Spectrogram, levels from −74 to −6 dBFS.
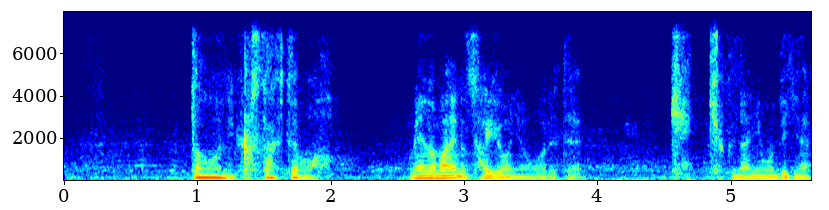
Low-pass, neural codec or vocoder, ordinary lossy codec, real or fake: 7.2 kHz; none; Opus, 16 kbps; real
